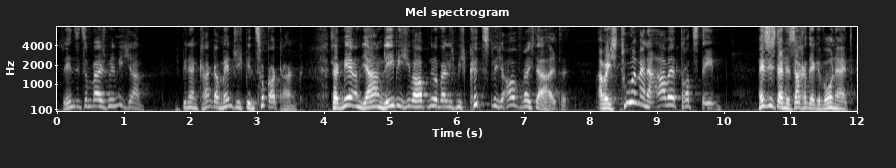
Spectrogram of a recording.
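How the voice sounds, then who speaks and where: Middle-aged official in classic radio play; husky, officious, rules first. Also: male voice, high voice, a bit bright. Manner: formal, officious. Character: stiff, rule-bound male official, weary and ailing. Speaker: government official. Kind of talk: classic radio drama acting.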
